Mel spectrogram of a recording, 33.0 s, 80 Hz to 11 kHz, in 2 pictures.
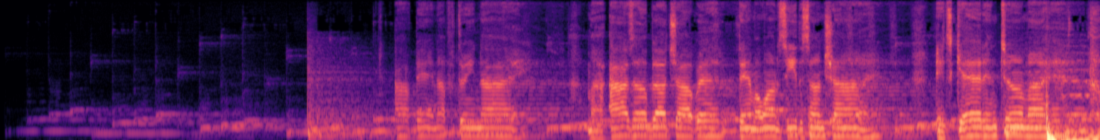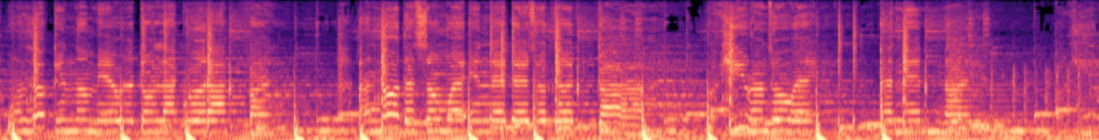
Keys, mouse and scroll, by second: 2.2-4.9 alt+shift+drag, 7.8 click, 11.7-17.9 ctrl+alt+drag, 20.8 click, 25.4 click, 29.6 click.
